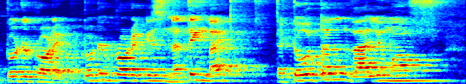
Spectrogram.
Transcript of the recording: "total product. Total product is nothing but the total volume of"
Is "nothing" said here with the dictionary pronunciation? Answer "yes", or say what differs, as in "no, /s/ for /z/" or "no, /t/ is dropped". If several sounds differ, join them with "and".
no, /t/ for /θ/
